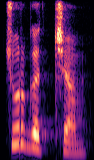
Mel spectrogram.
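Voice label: "чургӧдчӧм", Komi, female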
